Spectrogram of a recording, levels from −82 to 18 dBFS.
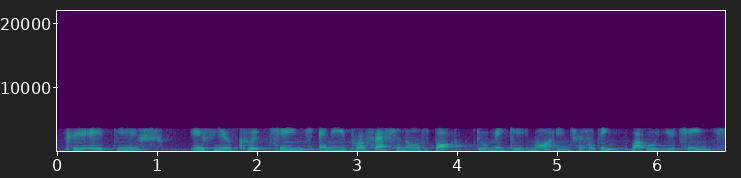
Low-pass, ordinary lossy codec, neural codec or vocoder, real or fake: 3.6 kHz; none; none; real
